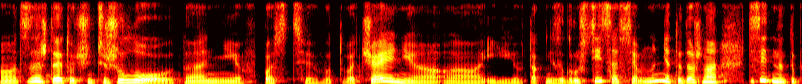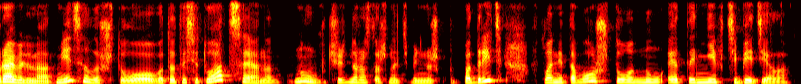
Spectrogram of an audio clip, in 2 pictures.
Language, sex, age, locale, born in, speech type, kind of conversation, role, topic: Russian, female, 35-39, ru-RU, Russia, conversation, advice, advisor, Почему я боюсь снова подавать заявки на работу после нескольких отказов?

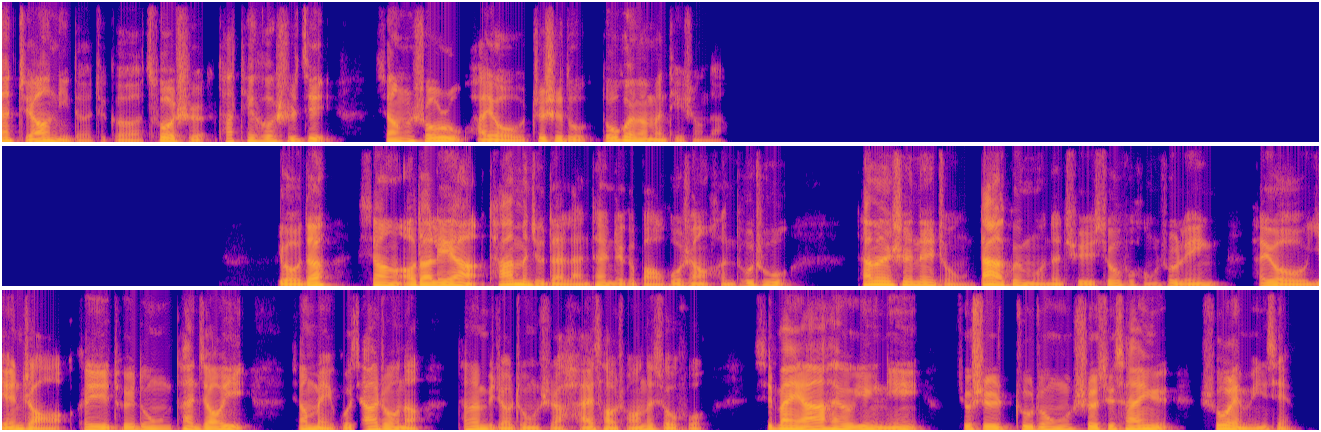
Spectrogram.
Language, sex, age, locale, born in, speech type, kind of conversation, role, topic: Chinese, male, 20-24, zh-CN, China, read, expert-assistant, expert, 我们可以用哪些新方法来保护海洋，让它更好地帮助地球应对气候变化？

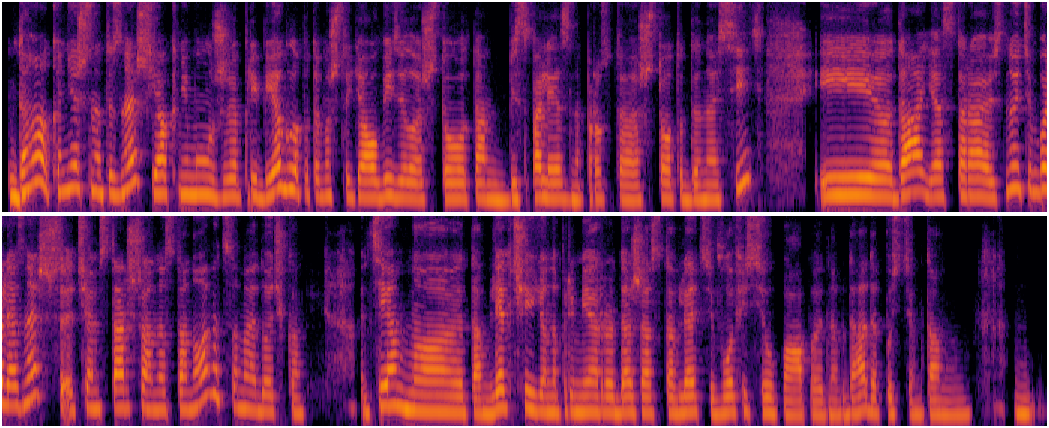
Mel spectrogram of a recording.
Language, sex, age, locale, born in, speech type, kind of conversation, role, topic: Russian, female, 30-34, ru-RU, Ukraine, conversation, advice, user, Как сохранить свои убеждения, не отталкивая людей в группе?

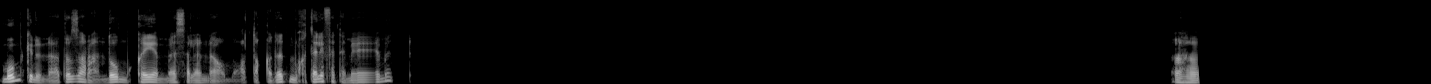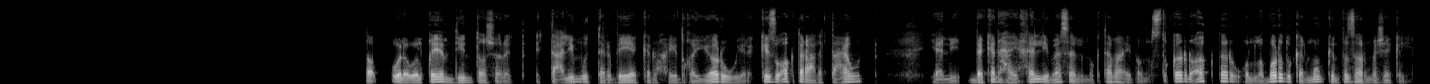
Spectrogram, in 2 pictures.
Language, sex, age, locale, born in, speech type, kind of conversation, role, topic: Arabic, male, 30-34, ar-EG, Egypt, read, expert-assistant, asker, تفتكر إيه اللي كان هيحصل لو كان فيه نوع تاني من البشر (زي النياندرتال) لسه عايش معانا ومكمل لحد دلوقتي؟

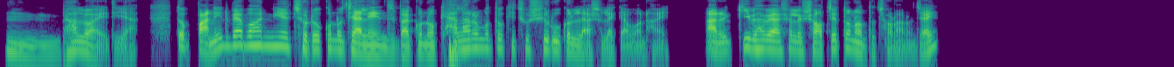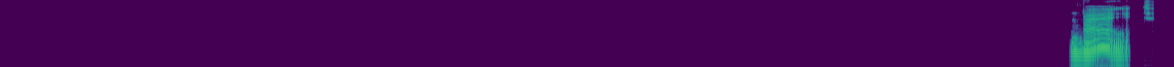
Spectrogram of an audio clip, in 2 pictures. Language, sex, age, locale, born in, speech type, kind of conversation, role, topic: Bengali, male, 30-34, bn-BD, Bangladesh, read, expert-assistant, asker, ছোট পরিসরে পরিবেশ সংরক্ষণে সবাই কীভাবে অংশ নিতে পারে?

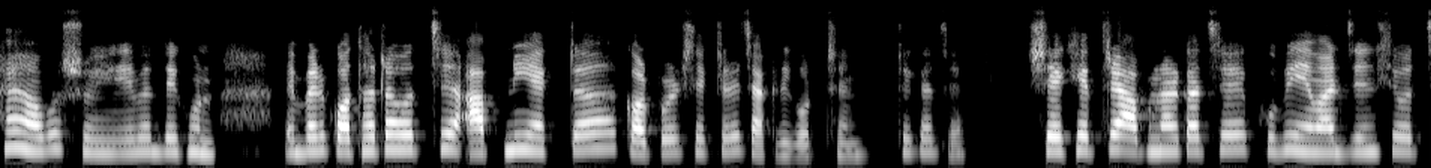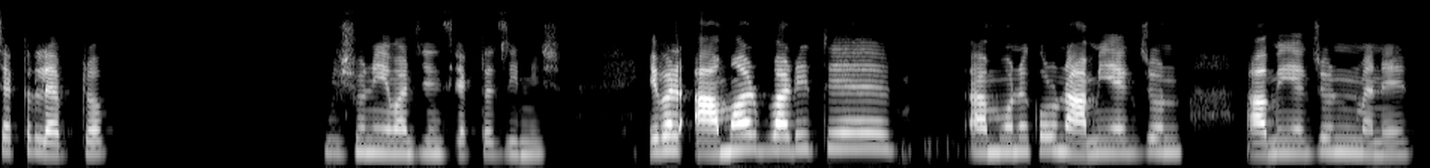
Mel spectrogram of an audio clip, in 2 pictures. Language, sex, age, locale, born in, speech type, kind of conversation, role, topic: Bengali, female, 30-34, bn-IN, India, conversation, unstructured, none, আজকাল টাকা সঞ্চয় করা এত কঠিন মনে হয় কেন?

